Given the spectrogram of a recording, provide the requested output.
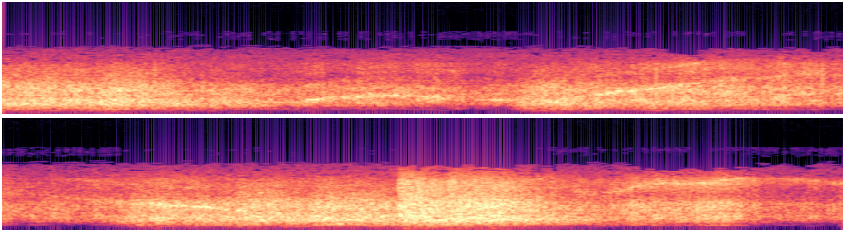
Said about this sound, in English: Outside, a thunderstorm is raging.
